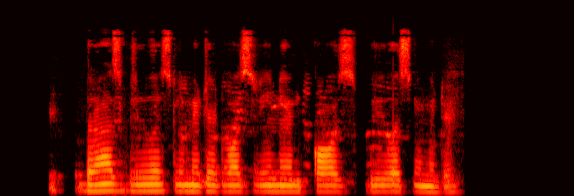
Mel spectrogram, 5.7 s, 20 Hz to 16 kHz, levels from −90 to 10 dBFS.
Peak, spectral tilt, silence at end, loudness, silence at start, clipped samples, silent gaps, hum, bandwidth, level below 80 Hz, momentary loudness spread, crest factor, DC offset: -16 dBFS; -4.5 dB/octave; 1.15 s; -33 LUFS; 0.5 s; under 0.1%; none; none; 9.4 kHz; -74 dBFS; 13 LU; 18 dB; under 0.1%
